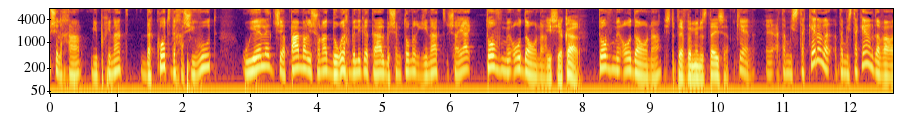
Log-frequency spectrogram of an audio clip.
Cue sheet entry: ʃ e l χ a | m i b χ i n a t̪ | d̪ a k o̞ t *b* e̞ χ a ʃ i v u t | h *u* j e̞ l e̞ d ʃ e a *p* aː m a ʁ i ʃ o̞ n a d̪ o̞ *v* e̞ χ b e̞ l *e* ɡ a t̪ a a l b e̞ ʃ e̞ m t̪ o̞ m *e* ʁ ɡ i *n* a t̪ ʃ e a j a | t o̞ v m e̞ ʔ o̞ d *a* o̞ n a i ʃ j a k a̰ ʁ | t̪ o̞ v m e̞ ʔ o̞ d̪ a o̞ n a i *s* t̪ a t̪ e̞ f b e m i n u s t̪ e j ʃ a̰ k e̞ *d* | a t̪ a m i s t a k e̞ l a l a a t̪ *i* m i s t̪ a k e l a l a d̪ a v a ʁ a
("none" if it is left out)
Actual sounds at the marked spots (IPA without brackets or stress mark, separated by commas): v, u, p, ʁ, i, e, n, a, ʃ, n, a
